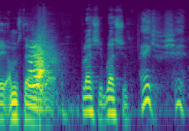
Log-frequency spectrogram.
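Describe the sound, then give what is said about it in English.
A single sharp, breathy sneeze bursts out, followed right after by a man speaking a few short words. “Bless you, bro.”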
